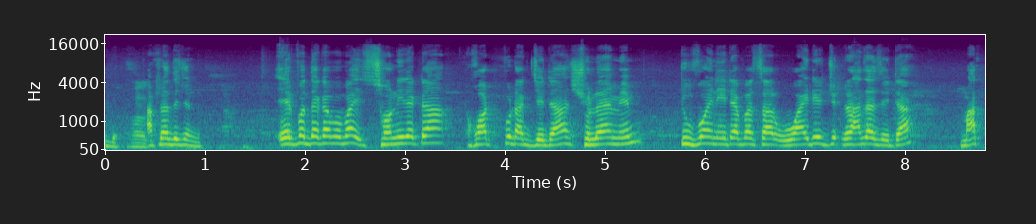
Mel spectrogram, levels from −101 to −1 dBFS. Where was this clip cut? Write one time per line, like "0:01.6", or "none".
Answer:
none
